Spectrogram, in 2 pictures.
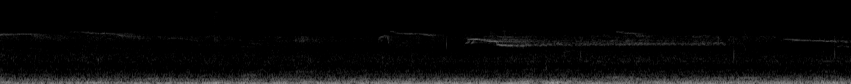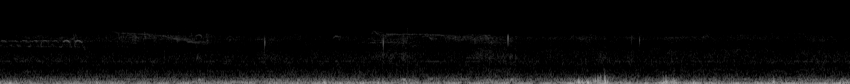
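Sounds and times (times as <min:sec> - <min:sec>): birds whistling calls: 0:00.0 - 0:02.0, 0:03.8 - 0:13.6
low rumble: 0:00.0 - 0:17.0.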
